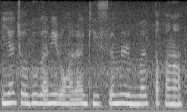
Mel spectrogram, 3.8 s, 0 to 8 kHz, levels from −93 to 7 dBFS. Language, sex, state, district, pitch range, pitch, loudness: Garo, female, Meghalaya, South Garo Hills, 210-240 Hz, 225 Hz, -12 LUFS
